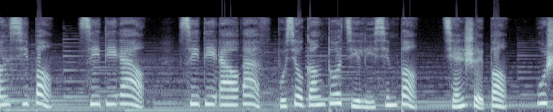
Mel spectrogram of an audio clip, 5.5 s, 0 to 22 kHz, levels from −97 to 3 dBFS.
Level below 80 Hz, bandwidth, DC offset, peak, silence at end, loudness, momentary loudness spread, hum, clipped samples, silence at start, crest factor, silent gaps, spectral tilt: -38 dBFS; 12 kHz; under 0.1%; 0 dBFS; 0 s; -13 LUFS; 5 LU; none; 0.2%; 0 s; 12 dB; none; -4.5 dB/octave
